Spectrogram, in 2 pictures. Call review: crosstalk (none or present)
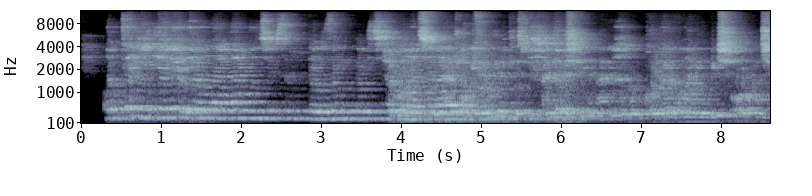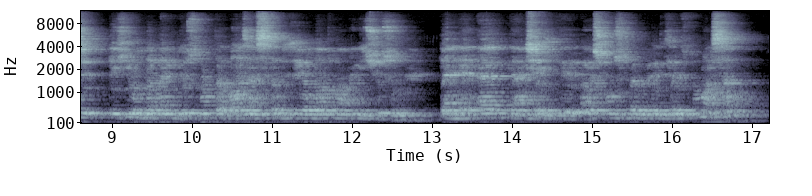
present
